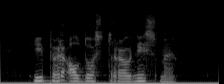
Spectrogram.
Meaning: hyperaldosteronism (condition in which too much aldosterone is produced)
- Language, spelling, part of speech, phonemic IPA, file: Dutch, hyperaldosteronisme, noun, /ˌɦipərɑldɔstəroːˈnɪsmə/, Nl-hyperaldosteronisme.ogg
